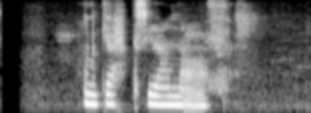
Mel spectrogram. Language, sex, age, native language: Icelandic, female, 10, Icelandic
